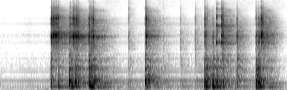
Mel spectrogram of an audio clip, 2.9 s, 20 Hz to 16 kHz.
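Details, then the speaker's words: 1960s Accurate signal tracer at max volume: speaker hums, loud buzzing bursts when a screwdriver touches the audio input, fading between touches; amplifier stage working. "So I'll turn the volume up to the max, which would be this way. Oh, I can hear the speaker humming."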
